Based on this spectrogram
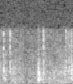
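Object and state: Baked-through damper, hollow.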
